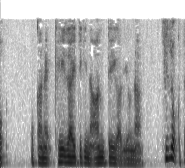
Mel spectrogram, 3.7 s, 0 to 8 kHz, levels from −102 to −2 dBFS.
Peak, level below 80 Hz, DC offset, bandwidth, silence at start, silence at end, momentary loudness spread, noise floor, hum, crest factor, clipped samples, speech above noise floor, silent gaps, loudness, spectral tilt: 0 dBFS; -34 dBFS; under 0.1%; 5.8 kHz; 0 s; 0 s; 11 LU; -51 dBFS; none; 18 dB; under 0.1%; 34 dB; none; -18 LUFS; -12 dB/octave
